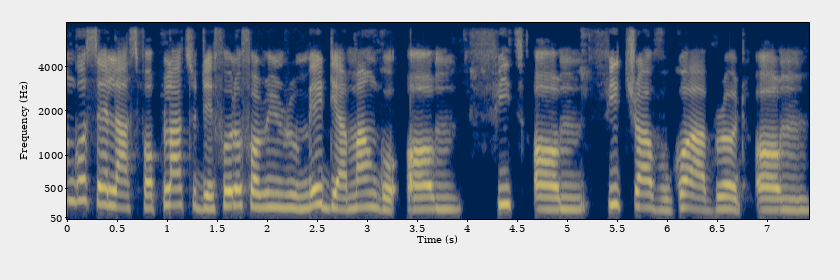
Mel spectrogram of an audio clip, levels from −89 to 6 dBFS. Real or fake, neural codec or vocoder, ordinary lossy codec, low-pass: fake; vocoder, 24 kHz, 100 mel bands, Vocos; none; 7.2 kHz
